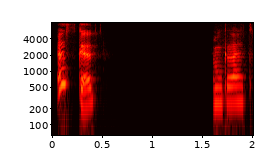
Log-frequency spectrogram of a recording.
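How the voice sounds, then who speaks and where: A young woman from Morocco, a native Arabic speaker with an accent, chatting as a podcast guest in a hesitant, soft manner full of fillers and small laughs. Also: slow. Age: young adult. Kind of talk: casual interview chat. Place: small indoor studio, on a couch. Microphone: lavalier mic.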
